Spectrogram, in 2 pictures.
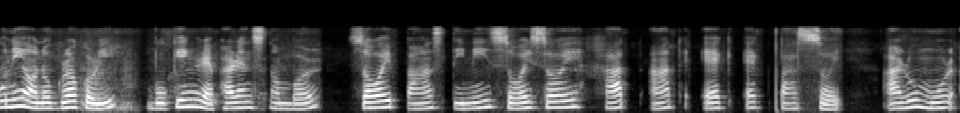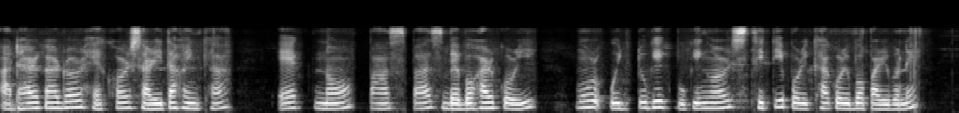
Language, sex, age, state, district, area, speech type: Assamese, female, 30-45, Assam, Golaghat, rural, read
